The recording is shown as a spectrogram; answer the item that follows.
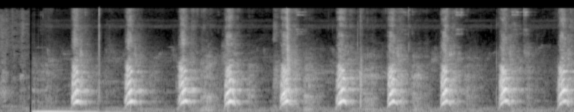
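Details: Pure-breed female German Shepherd barking in steady, deep repeated barks, about one bark per second, each bark a short burst with a slight falling tail, over a quiet background.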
